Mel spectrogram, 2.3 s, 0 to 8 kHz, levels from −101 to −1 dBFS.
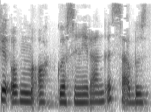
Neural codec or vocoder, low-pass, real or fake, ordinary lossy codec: codec, 16 kHz, 1 kbps, X-Codec, HuBERT features, trained on LibriSpeech; 7.2 kHz; fake; MP3, 32 kbps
